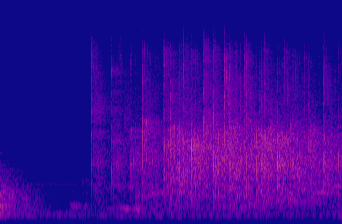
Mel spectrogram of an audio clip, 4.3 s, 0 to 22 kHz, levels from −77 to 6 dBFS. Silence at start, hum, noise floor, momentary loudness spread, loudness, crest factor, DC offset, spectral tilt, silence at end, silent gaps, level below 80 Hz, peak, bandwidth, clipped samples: 0 s; none; -65 dBFS; 11 LU; -39 LUFS; 28 dB; under 0.1%; -0.5 dB/octave; 0 s; none; -84 dBFS; -14 dBFS; 16 kHz; under 0.1%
